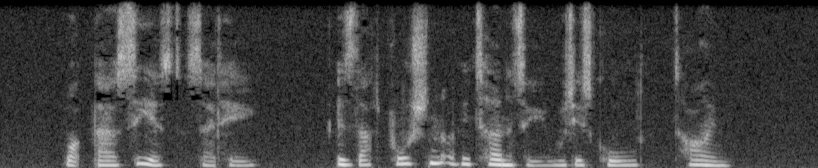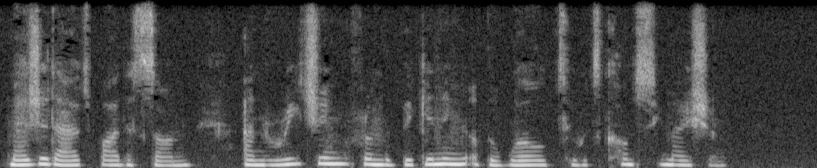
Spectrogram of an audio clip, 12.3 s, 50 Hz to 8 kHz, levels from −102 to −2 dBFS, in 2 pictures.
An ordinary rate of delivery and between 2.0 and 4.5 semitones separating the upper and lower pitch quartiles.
Yes: average, 145 wpm; average, 2.8 semitones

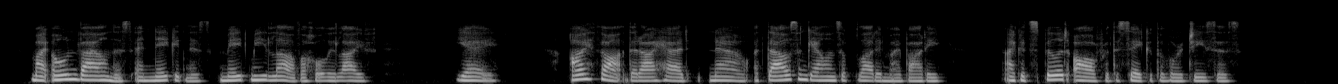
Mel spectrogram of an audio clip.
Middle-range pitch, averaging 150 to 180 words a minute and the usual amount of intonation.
Yes: medium, 175 Hz; average, 170 wpm; average, 3.2 semitones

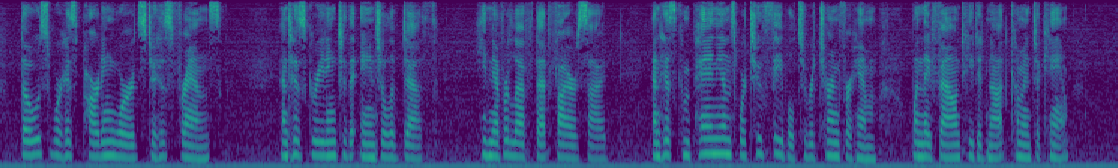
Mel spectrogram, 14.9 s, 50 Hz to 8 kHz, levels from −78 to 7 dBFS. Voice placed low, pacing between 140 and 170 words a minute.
No: high, 190 Hz; average, 160 wpm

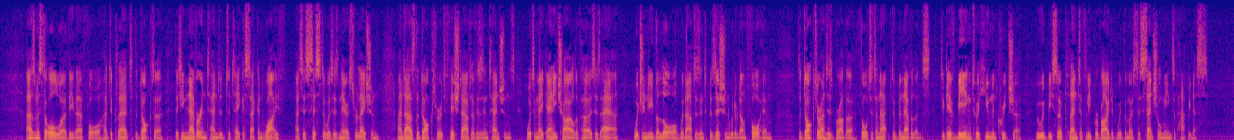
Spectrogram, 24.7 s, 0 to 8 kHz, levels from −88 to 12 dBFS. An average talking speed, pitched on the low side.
No: fast, 210 wpm; low, 100 Hz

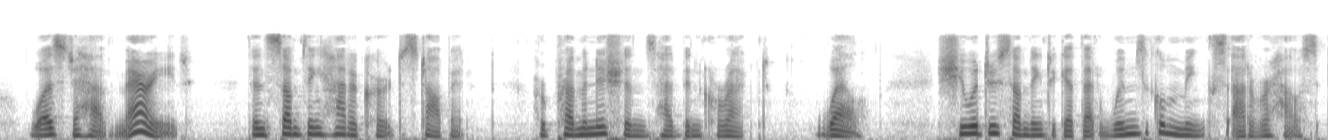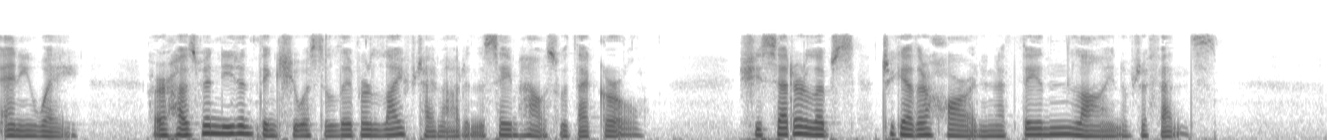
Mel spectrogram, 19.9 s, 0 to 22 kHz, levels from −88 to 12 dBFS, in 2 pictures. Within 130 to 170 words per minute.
No: average, 185 wpm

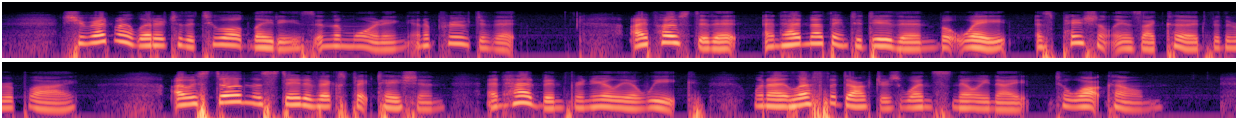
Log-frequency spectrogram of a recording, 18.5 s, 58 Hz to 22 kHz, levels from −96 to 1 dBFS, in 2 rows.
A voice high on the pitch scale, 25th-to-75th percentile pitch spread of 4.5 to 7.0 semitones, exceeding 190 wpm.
Yes: high, 195 Hz; wide, 5.4 semitones; average, 200 wpm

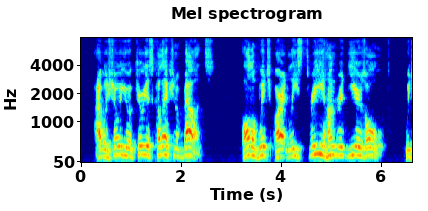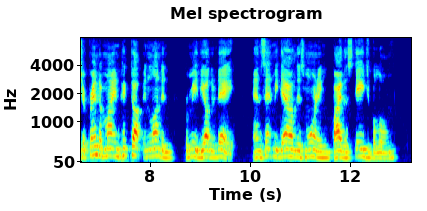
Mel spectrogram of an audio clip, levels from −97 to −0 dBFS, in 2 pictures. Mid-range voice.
Yes: medium, 170 Hz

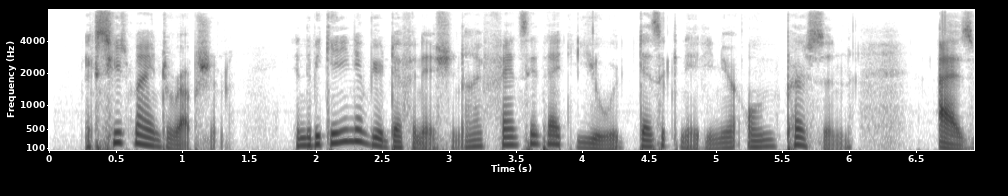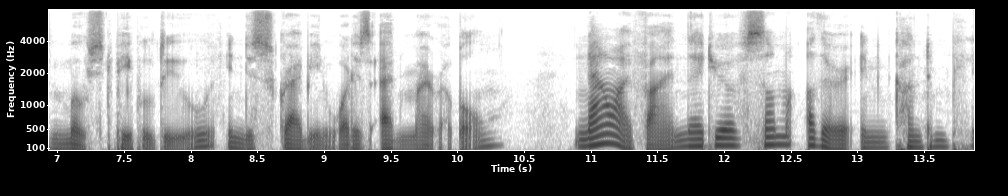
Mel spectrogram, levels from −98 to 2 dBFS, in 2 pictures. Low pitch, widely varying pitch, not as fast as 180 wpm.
Yes: low, 125 Hz; wide, 8.6 semitones; average, 165 wpm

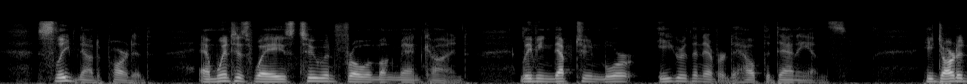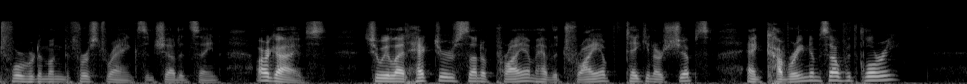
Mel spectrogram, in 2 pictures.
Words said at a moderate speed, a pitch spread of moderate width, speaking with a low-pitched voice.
Yes: average, 160 wpm; average, 4.8 semitones; low, 125 Hz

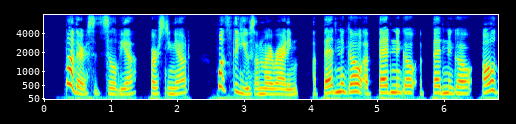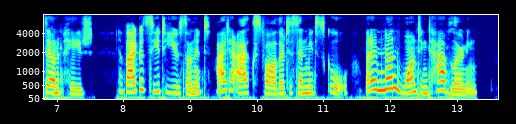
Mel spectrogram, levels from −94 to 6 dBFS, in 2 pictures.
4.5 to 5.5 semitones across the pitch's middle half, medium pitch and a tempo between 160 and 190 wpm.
No: average, 5.0 semitones; high, 230 Hz; average, 185 wpm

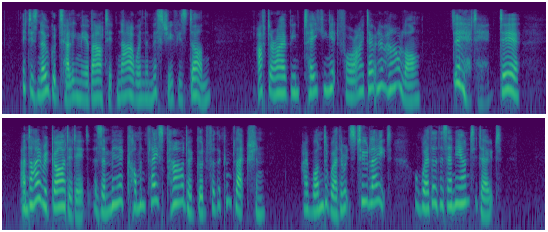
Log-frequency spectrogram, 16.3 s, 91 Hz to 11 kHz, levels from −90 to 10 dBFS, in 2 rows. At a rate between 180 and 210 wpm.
Yes: average, 195 wpm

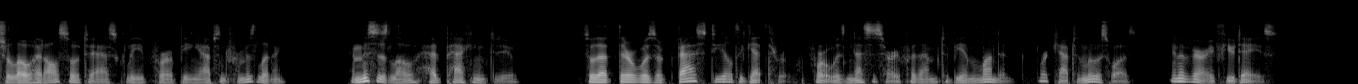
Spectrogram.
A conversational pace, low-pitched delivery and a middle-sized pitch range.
No: fast, 210 wpm; very low, 90 Hz; average, 4.8 semitones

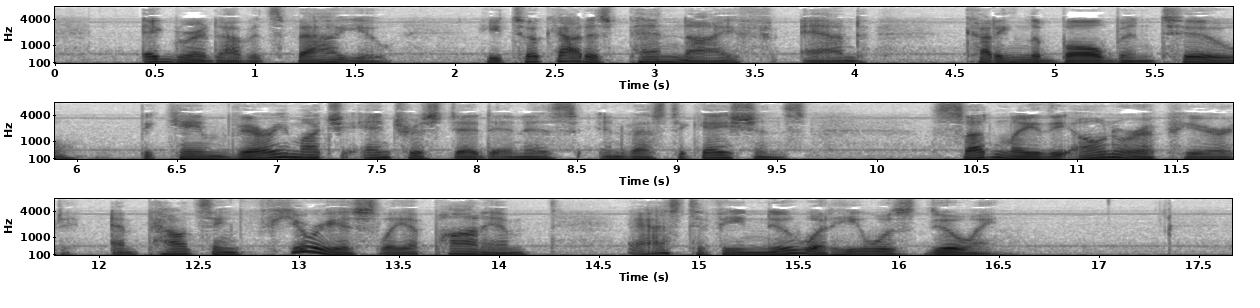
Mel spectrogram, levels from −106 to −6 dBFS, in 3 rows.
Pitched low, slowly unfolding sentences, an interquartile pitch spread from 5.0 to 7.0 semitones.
Yes: low, 100 Hz; slow, 130 wpm; wide, 5.6 semitones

